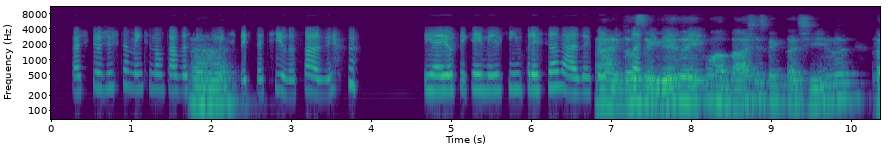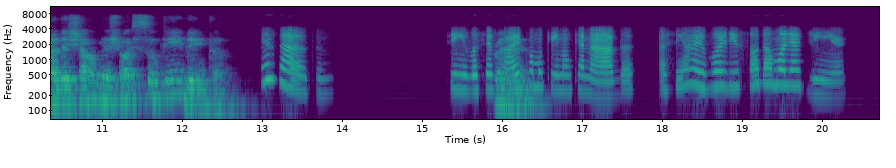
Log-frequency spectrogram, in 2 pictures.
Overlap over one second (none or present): present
